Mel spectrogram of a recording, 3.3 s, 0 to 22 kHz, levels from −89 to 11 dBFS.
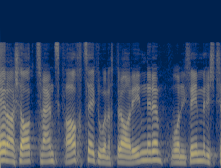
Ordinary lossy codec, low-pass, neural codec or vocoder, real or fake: none; none; codec, 16 kHz, 1 kbps, FunCodec, trained on Chinese and English, 50 frames a second; fake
